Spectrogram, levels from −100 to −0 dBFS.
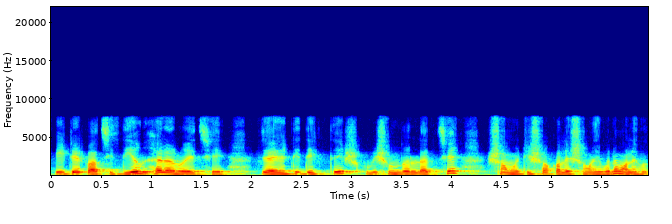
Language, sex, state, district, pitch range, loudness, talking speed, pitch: Bengali, female, Jharkhand, Sahebganj, 180-225 Hz, -19 LUFS, 160 wpm, 200 Hz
